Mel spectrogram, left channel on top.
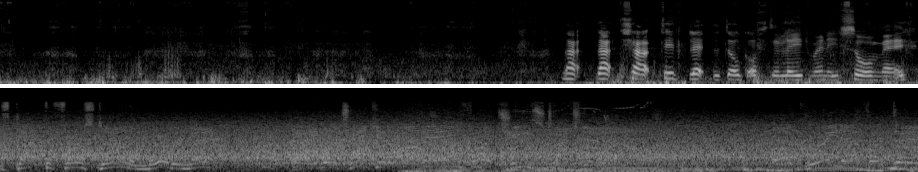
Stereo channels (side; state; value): both; different; correlation 0.00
